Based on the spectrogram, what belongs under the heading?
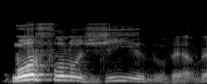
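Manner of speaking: Morfologia do verbo announced loud and slow; topic heading. Shown as a demonstration. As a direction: call out the heading. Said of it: "announcing new topic".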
